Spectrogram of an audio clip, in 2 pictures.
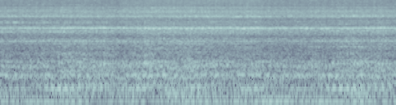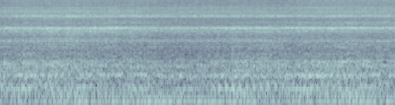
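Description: Heckert CNC machining centre running: a steady mechanical hum over a low rumble, with a constant high whine from the spindle and axis drives as the large disc cutter is moved into position under the cylinder head.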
